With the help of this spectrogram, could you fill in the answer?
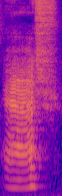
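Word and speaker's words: Æ: like that so yeah which is pronounced ash ash yeah right the a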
